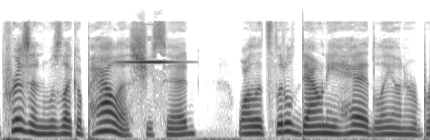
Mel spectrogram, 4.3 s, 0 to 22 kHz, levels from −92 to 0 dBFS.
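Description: Speech carries a loudspeaker feedback squeal from 1.15 to 2.0 s: a single tone at 3.5 kHz swells out of the sound over about a third of a second until it is roughly as loud as the talker, then stops. The microphone is hearing its own loudspeaker, and at that frequency the loop gain tops one. The swelling onset distinguishes it from a steady interference whine, which would sit at a constant level from the start.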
